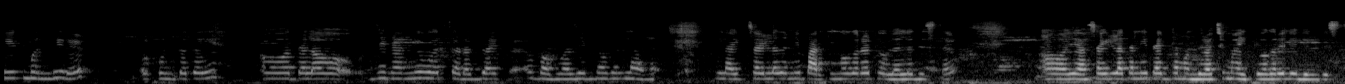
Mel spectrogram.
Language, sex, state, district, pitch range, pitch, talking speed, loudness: Marathi, female, Maharashtra, Sindhudurg, 245-270 Hz, 260 Hz, 145 wpm, -32 LUFS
